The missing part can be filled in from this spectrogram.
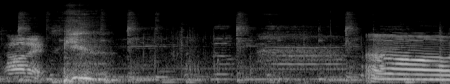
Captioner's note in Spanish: riendo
